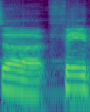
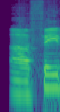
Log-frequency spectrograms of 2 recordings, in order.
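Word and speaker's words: Feyd: I wonder if this is, Fade Rutha from Dune, if that's the reference to that. I doubt it. I doubt it highly, but that'd be interesting if that was. Fade Rutha is the Baron Vladimir Harkonnen is their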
